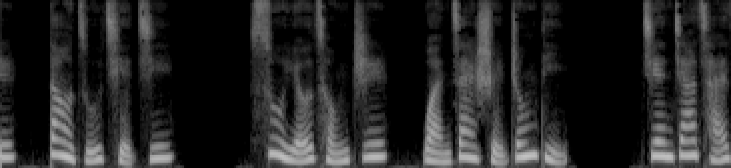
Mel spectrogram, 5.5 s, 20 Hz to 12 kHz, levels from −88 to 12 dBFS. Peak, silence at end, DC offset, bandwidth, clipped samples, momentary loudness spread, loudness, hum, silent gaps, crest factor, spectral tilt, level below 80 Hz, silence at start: -10 dBFS; 0 s; under 0.1%; 12 kHz; under 0.1%; 7 LU; -24 LUFS; none; 1.37-1.76 s, 4.31-4.70 s; 14 dB; -5.5 dB/octave; -68 dBFS; 0 s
